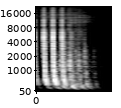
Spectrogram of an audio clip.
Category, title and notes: Sound effects > Electronic / Design
ROS-FX One Shoot 2
Synthed with Oigrandad 2 granular. Sample used from bandlab.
